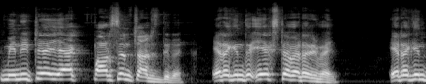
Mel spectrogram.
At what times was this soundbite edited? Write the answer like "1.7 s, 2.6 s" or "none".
1.9 s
